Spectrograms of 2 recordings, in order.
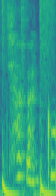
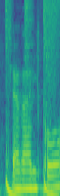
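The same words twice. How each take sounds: First: It is said in a heartbroken tone. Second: It is said in a lonely, forlorn tone. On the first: "失恋して" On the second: "寂しくて"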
